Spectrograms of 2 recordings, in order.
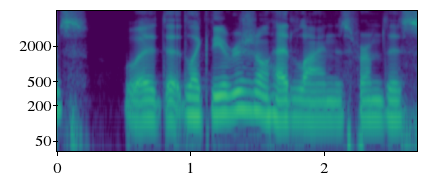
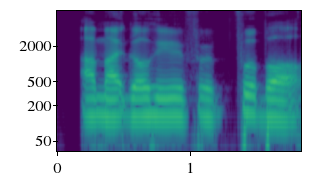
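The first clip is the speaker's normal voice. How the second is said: stiff, affected, put-on scripted line reading; 3 dB louder than usual. Retelling a video where Baby Gronk talks deeper on purpose: imitating Baby Gronk's deeper voice. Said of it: "talking in a deeper voice on purpose".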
